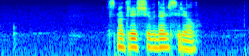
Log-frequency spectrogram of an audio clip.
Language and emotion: Russian, neutral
